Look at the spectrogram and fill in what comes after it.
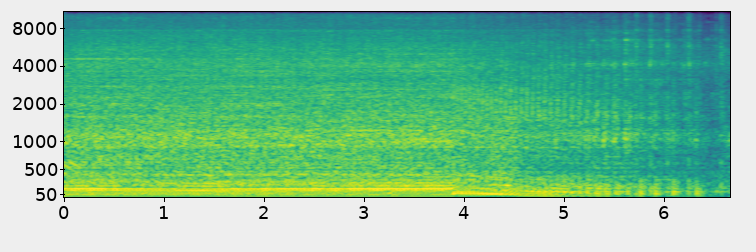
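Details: TrailMaster Mini XRX go kart after freeing and lubing sticky clutch and chains, started on a 2 amp charger with choke up: small single runs at an even buzzing pace about four seconds, then shut off and winds down; normal running.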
